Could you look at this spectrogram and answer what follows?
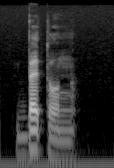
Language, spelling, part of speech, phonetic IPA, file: Polish, beton, noun, [ˈbɛtɔ̃n], Pl-beton.ogg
